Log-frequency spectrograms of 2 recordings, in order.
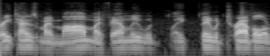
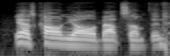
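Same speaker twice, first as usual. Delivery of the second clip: loud, put-on Texas accent; 4 semitones higher, 5 dB louder than usual. Showing how work calls sound to texas: imitating a texas accent. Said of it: "I'd be like".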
